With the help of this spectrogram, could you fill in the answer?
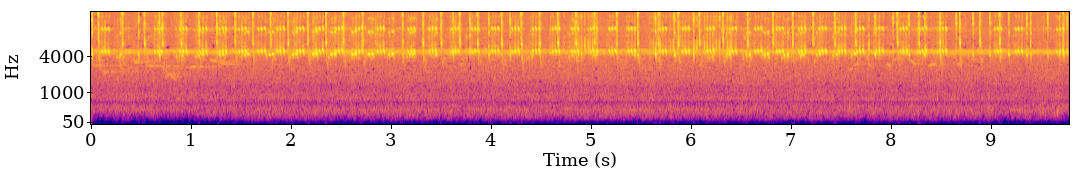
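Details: Meadow grasshoppers in flowering prairie grass give a dense, high-pitched trill of rapid, closely packed pulses over a continuous thin whine. The chorus is steady throughout with no other clear sounds.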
